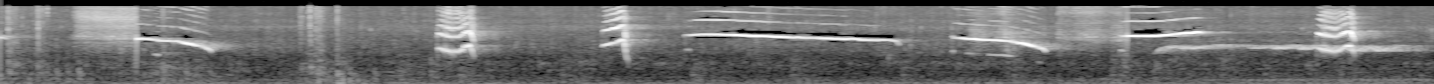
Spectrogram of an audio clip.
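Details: Oriental magpie-robin lure song meant to make the bird fan its tail: clear whistles sliding downward, quick up-down flicked notes, and long level whistled notes, spaced by short pauses.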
